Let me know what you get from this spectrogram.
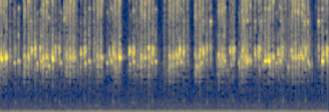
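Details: Rapid high chirping from live crickets, closely spaced pulses forming an almost unbroken shimmering trill with a couple of brief dropouts; low electrical-sounding hum in the background.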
